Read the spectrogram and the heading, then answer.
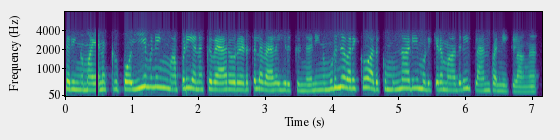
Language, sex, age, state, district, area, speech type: Tamil, female, 30-45, Tamil Nadu, Tiruppur, rural, conversation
